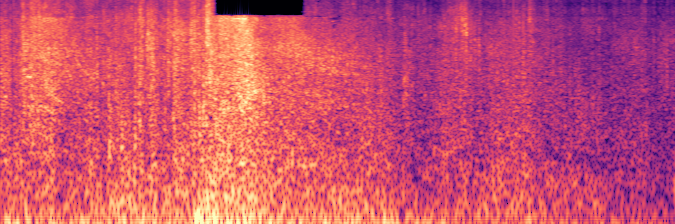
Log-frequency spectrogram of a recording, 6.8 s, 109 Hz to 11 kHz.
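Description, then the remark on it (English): A massive staged special-effects explosion, made with over 2,000 gallons of kerosene, 300 detonators and 24 explosive devices and listed in the Guinness Book of World Records, roars loud, its deep rumble rolling on for several seconds with a brighter blast surging partway through, then slowly settling like falling debris. No voices. “Took over 2,000 gallons of kerosene, 300 detonators, 24 explosive devices, and a mountain of dust and debris to fake this spectacular explosion.”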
